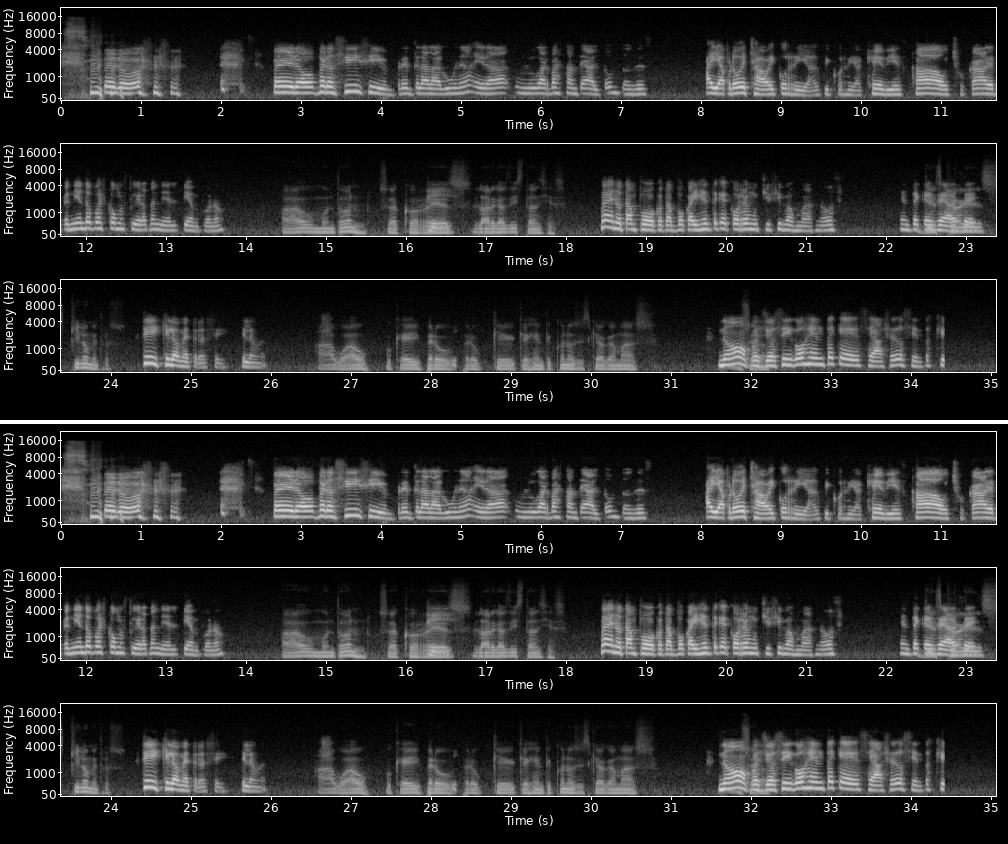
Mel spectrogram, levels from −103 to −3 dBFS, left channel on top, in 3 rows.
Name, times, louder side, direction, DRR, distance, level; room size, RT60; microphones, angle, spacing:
voice 1, 0.0-0.8 14.4-18.0 22.3-24.2 26.6-27.2 27.6-30.8 31.7-32.2, right 1 dB, 15° right, 0.8 m, -40 dB
voice 2, 0.5-1.5 2.0-2.3 2.7-7.3 8.1-13.7 16.3-16.5 18.4-21.4 22.2-23.1 24.4-25.9 31.6-34.4, right 2 dB, 35° right, 1.4 m, -30 dB
head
